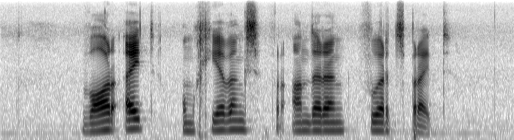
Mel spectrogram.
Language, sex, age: Afrikaans, male, 22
